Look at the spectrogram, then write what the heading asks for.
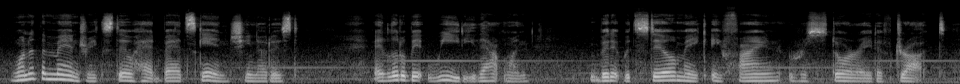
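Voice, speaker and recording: A woman narrates a story with dramatic, read-aloud phrasing. Her voice sits low, with a heavy creak of vocal fry, and she takes her time over the words. The recording carries clear background noise. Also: darkish tone, rough recording. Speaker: fan fiction reader and channel host.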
